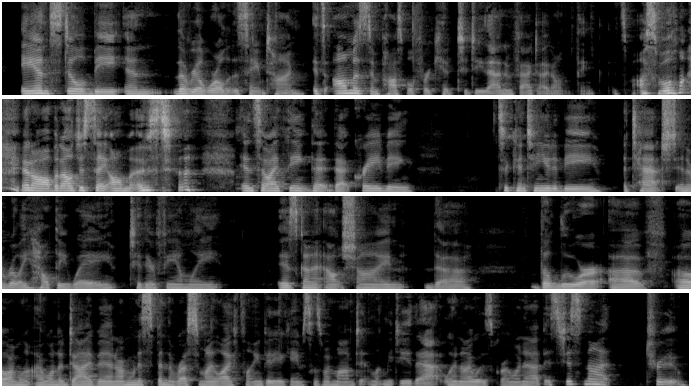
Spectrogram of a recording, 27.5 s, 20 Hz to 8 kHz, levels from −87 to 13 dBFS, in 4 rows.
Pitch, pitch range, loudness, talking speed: 160 Hz, 145-185 Hz, -26 LUFS, 215 wpm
